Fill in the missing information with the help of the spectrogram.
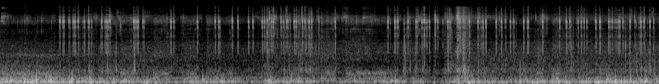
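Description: A bicycle being ridden along a city street: wind on the microphone and road rumble from the tyres, with frequent sharp rattling clicks throughout.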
